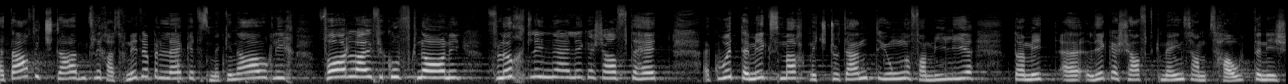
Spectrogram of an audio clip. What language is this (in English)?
Swiss German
